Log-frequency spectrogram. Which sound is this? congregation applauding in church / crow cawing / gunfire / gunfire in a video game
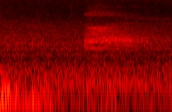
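crow cawing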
